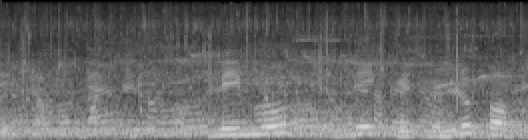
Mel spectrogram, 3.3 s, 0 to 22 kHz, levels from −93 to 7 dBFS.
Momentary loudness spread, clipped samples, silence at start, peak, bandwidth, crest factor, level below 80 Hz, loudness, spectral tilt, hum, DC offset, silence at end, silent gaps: 8 LU; under 0.1%; 0 s; -4 dBFS; 20 kHz; 16 dB; -56 dBFS; -19 LUFS; -6.5 dB/octave; none; under 0.1%; 0 s; none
